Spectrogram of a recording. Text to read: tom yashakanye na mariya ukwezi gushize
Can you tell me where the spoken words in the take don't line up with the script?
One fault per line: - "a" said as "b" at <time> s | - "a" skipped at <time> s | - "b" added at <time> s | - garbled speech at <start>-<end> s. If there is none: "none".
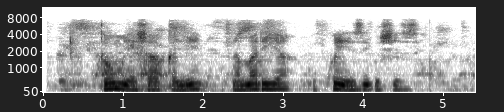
none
